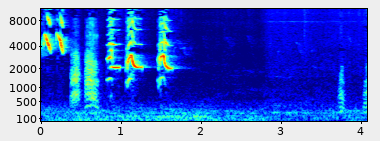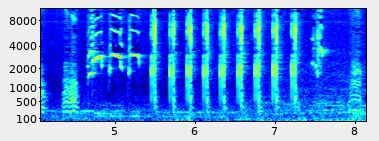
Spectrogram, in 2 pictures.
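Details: An Asian pied starling sings in the morning to lure young starlings: a few loud, bubbling whistled notes, a quiet gap, then a fast even series of clicking, chattering notes.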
